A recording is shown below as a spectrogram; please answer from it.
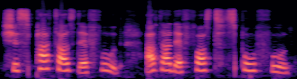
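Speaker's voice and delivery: usual speaking voice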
